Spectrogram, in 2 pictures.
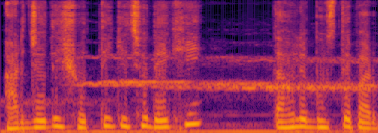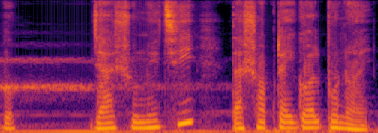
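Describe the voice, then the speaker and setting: A man voicing a curious young village boy who thinks the ghost story through calmly. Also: fairly high pitch, moderate pace, soft background music, close to an everyday voice.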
